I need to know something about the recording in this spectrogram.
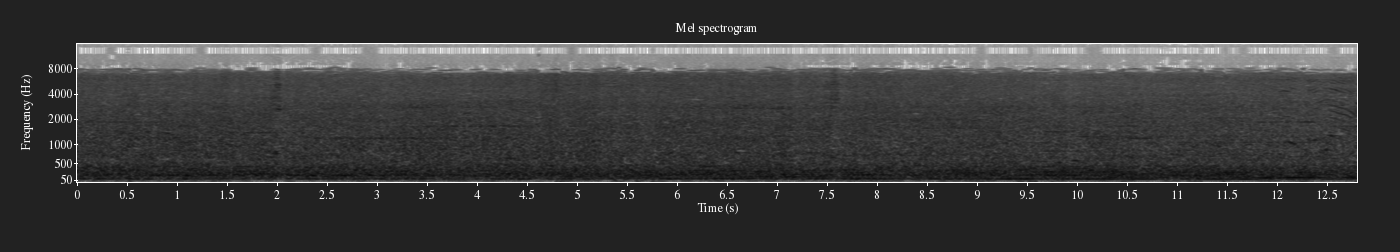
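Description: Steady, loud rushing noise with no distinct footsteps, strikes or other separate sounds standing out.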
